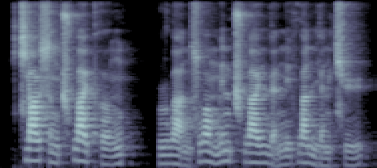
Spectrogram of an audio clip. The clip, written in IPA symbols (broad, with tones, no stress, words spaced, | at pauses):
t͡ɕjɑ˥ʊ̯sʊ˧˥ŋʈ͡ʂʰwa˥˩ɪ̯pʰɤ˧˥ŋ | ɻwa̰˨˩n swɔ˥˩mi˥n ʈ͡ʂʰwa˥ɪ̯n̪ɥɛ̰˨˩ n̪i˧˥fwa˥˩n jɛ˧˥nt͡ɕʰy˧˥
